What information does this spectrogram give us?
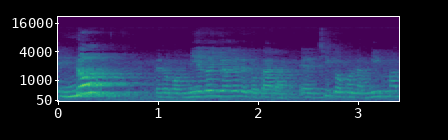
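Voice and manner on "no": a sharp, loud, higher "No"; retold shout. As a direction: snap out a loud no, afraid for the melon. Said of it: "y le dije".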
